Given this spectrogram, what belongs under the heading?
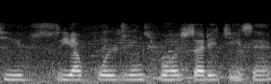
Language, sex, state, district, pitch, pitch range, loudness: Hindi, female, Odisha, Sambalpur, 215 Hz, 210-220 Hz, -16 LUFS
